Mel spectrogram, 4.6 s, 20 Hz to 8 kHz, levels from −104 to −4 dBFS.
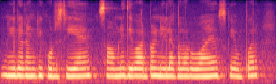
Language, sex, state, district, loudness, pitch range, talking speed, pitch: Hindi, female, Uttar Pradesh, Shamli, -14 LUFS, 225-230 Hz, 180 wpm, 225 Hz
